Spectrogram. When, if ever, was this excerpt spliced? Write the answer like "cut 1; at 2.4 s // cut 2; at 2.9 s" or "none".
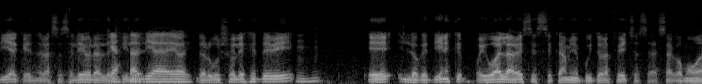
none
